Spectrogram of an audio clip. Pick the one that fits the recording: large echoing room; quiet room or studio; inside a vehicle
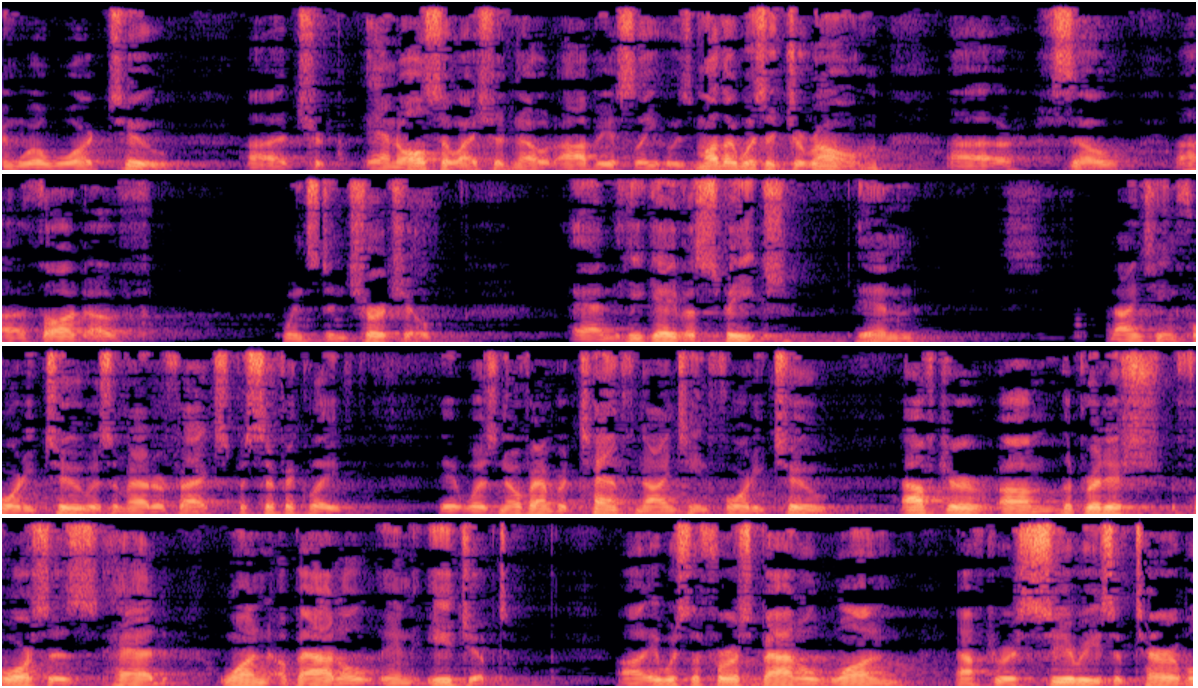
large echoing room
